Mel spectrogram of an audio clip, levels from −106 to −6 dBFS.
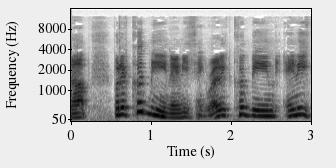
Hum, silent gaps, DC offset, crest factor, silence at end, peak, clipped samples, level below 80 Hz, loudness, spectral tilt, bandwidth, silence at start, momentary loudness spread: none; none; under 0.1%; 14 dB; 0 s; 0 dBFS; under 0.1%; -54 dBFS; -15 LUFS; -8 dB/octave; 11 kHz; 0 s; 8 LU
